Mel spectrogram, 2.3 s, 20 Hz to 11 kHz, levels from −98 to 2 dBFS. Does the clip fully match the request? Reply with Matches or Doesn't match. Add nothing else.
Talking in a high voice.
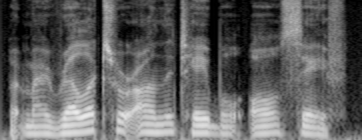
Doesn't match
